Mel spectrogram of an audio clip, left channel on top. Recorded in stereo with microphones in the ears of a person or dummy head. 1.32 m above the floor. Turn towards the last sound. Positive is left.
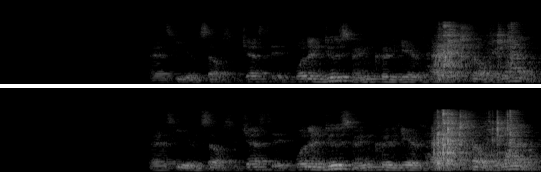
turn(degrees=-65)  # may be behind; listen again after turning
